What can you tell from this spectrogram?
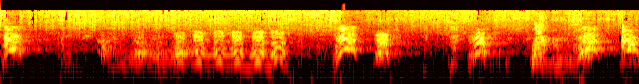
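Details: A corgi attacking a running garden hose gives wavering, yodel-like whines followed by sharp, repeated barks over a steady hiss of spraying water.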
